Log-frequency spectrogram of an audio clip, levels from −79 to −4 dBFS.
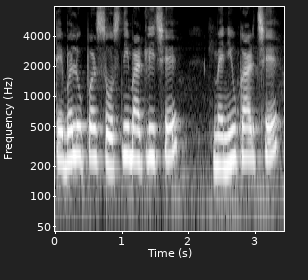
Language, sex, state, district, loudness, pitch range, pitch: Gujarati, female, Gujarat, Valsad, -12 LUFS, 225-250 Hz, 240 Hz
